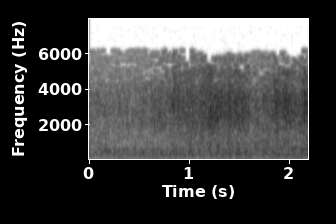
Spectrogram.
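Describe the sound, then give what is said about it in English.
An army plane's propeller engine flying overhead in a radio drama, a steady, rough drone that swells slightly louder as it goes on. “An army plane in advance of the mechanized column sights something and reports by radio to the column below.”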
